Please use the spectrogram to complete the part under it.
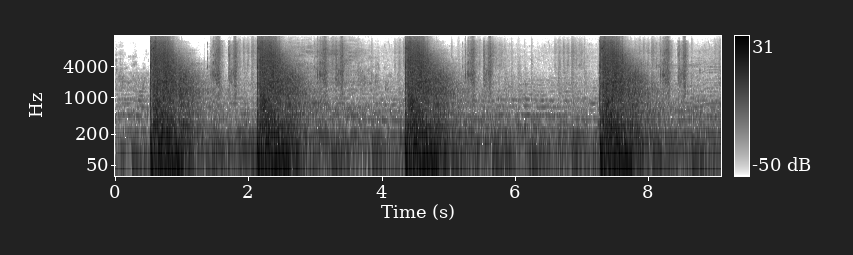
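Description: Rifle gunfire in the video game Project Zomboid: four loud, sharp shots spaced about two seconds apart, each trailing off in a long echoing decay.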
